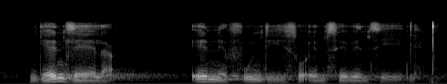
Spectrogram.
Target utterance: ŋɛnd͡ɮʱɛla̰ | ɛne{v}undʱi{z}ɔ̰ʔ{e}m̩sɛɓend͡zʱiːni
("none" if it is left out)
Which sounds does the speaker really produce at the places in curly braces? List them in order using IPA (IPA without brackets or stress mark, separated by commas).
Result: f, s, e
